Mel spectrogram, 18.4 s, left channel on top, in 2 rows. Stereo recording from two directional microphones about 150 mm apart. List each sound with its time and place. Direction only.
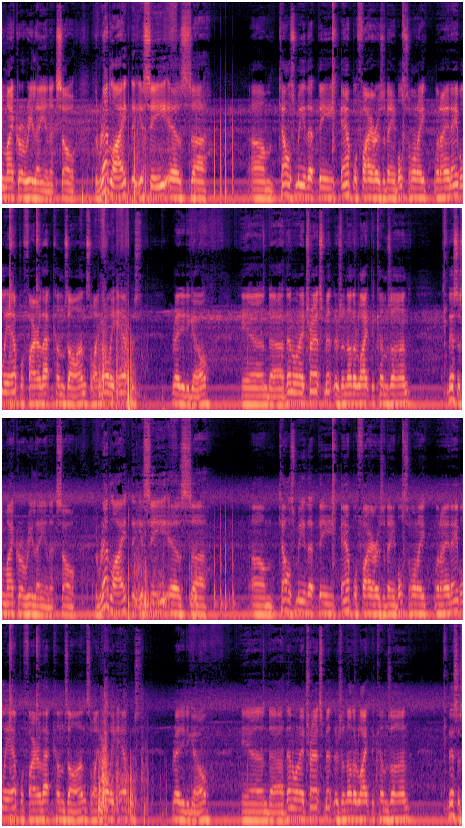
0.0 s speech: 15° left (ahead or behind); by 18.4 s centre (ahead or behind)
